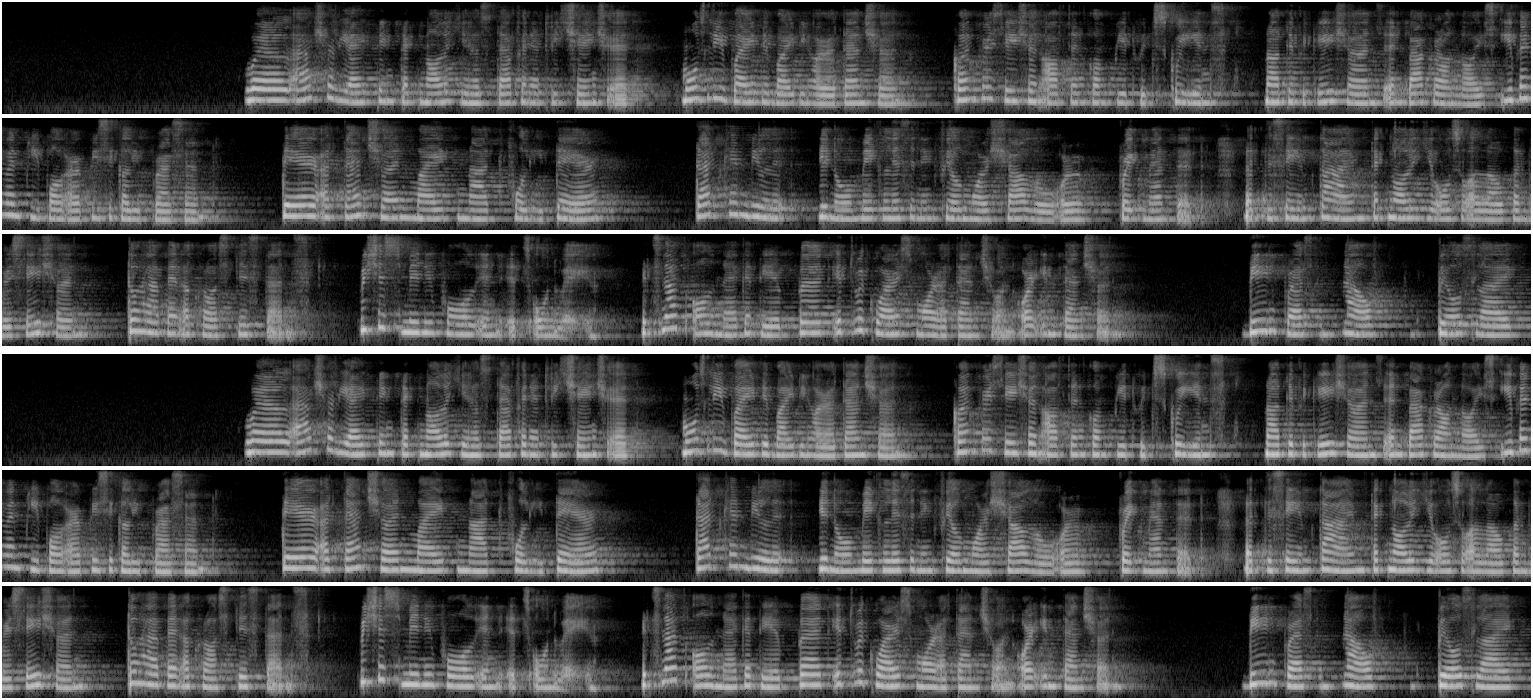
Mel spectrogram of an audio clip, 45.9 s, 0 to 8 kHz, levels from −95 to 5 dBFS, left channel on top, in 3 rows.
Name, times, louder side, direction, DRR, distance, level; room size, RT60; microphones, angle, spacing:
voice 1, 2.4-6.3 6.8-9.0 9.5-12.2 12.6-17.3 18.1-21.3 22.2-23.1 23.4-26.1 26.5-31.4 31.8-33.6 34.2-36.5 37.1-41.8 43.0-44.3 44.9-45.7, right 2 dB, 30° right, 5 dB, 0.9 m, -28 dB
27.0 x 19.0 x 9.0 m, 1.2 s
head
